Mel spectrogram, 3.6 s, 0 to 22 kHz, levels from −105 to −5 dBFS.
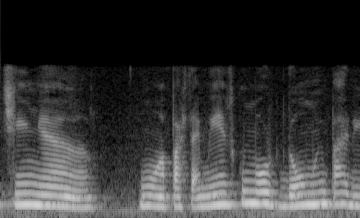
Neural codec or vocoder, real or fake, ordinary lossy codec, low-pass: none; real; Opus, 64 kbps; 7.2 kHz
